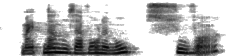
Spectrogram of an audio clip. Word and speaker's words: souvent: nous avons le mot souvent ce mot-là aussi à une lettre muette à la fin alors on peut utiliser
